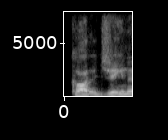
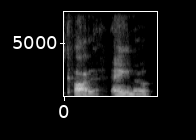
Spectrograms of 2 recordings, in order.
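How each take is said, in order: First: It is said with an American pronunciation. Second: It is said with a non-American pronunciation. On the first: "if you're from America" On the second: "if you don't, if you're not"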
